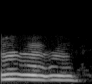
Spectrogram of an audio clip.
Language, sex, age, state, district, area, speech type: Manipuri, female, 45-60, Manipur, Kangpokpi, urban, conversation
